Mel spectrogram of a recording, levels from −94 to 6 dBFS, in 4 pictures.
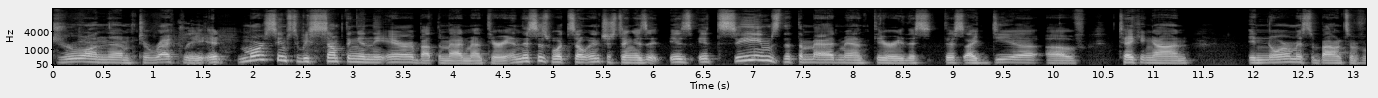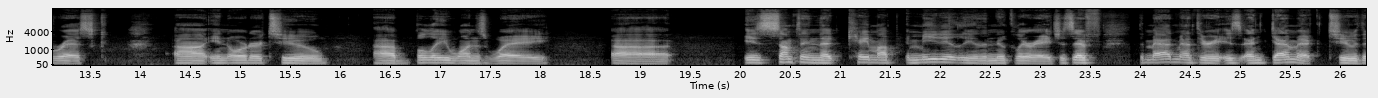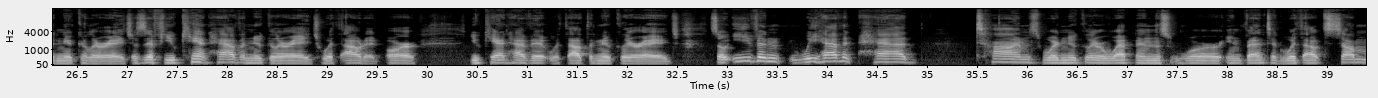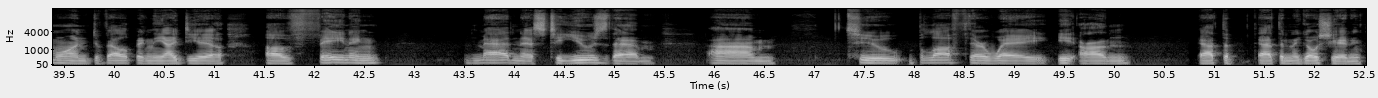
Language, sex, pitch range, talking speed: English, male, 110-140 Hz, 140 wpm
